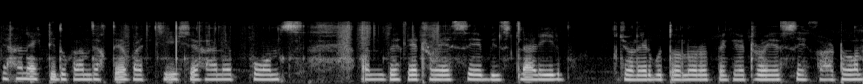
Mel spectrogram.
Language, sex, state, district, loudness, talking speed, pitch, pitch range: Bengali, female, Assam, Hailakandi, -20 LUFS, 120 wpm, 225 Hz, 220-230 Hz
